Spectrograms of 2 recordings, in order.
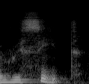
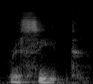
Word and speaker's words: receipt: life difficult for you they slip in a p that you don't pronounce receipt again EI because it's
